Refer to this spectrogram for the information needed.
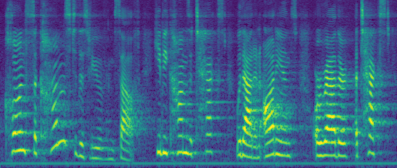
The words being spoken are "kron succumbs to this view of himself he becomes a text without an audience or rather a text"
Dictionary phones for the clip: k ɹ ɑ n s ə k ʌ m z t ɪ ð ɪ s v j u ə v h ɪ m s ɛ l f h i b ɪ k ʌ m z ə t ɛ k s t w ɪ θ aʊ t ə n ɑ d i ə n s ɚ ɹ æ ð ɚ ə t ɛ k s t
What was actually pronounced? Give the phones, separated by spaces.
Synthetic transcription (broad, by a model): k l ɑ n s ə k ʌ m z t ɪ ð ɪ s v j u ə v h ɪ m s ɛ l f h i b ɪ k ʌ m z ə t ɛ k s t w ɪ θ aʊ t ə n ɑ d i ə n s ɚ ɹ æ ð ɚ ə t ɛ k s t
